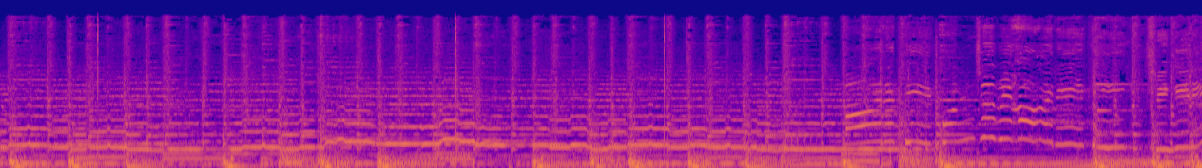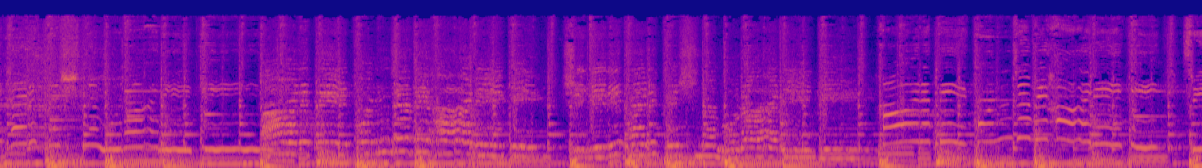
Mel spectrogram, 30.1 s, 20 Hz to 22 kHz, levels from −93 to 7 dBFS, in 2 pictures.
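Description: Sharp, loud clicks land at 1.22, 5.69 and 8.30 seconds: a file header played as audio. Separate WAV pieces were joined without their headers being stripped, so each header's bytes are read as samples and snap out at the piece boundary regardless of the surrounding sound.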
